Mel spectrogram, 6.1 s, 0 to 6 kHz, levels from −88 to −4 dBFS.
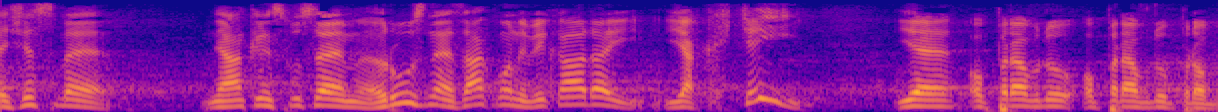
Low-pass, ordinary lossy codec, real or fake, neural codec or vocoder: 5.4 kHz; MP3, 32 kbps; real; none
